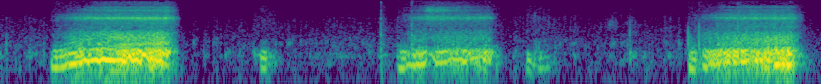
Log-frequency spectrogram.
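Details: Sleeping Labrador Retriever puppy named Komachi, a female pet dog, snoring noisily: three long, rattling, throaty snores roughly every three seconds, each about a second long, with softer breathing sounds between them indoors.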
